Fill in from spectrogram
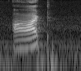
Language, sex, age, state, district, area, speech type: Urdu, male, 30-45, Delhi, South Delhi, urban, read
